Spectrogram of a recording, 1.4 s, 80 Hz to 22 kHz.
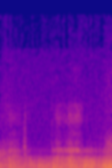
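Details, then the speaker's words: Vintage SVEA 123 camp stove, primed and preheated, running: steady, even low rushing roar with no sputter or surging; burner running clean with a blue flame. "And that's what you want to hear. Hear that nice flame. It's a little hard to see here, but it is a blue flame."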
